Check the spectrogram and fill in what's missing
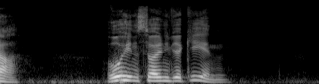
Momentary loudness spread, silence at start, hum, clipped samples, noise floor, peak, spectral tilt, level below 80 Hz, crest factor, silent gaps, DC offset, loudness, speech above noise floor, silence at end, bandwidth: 17 LU; 0 s; none; under 0.1%; -60 dBFS; -2 dBFS; -6.5 dB/octave; -58 dBFS; 20 dB; none; under 0.1%; -18 LUFS; 42 dB; 0.95 s; 16 kHz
